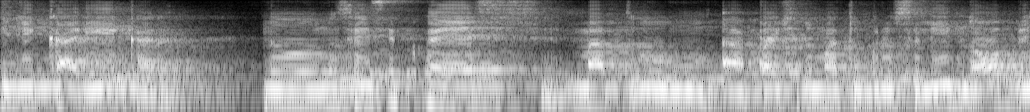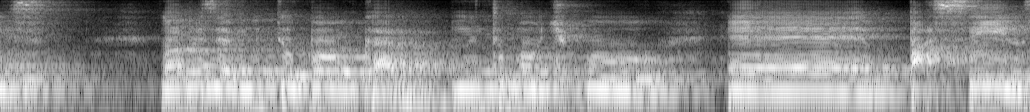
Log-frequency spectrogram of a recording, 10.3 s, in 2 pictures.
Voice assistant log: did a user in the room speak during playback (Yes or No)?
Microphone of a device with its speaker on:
No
